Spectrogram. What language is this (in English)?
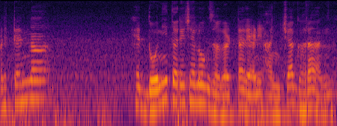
Konkani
